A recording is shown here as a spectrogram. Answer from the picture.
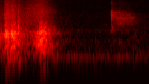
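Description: Cardboard box being handled: a scraping rustle of cardboard for most of the first second, then a brief rustle near the end.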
